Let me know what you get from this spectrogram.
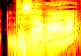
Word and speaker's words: вызова: а потом есть вызов, вызовы, вызова, их нужно так на медицинском сленге произносить. Почему-то именно такое произношение, да, закрепилось, по крайней мере, в Петербурге, где я работала.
